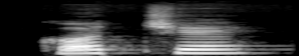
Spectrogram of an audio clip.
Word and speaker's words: coche: So it's a ch sound like in cheese, coche, ducha, fecha, and the name is che.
